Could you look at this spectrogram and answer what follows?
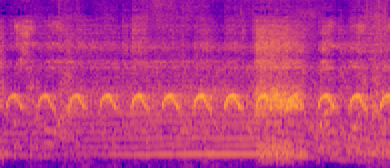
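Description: A synthesized police siren from the arcade driving game Chase H.Q. wails in fast, regular electronic whoops, about three per second, loud and steady over a low engine drone with no talking.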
